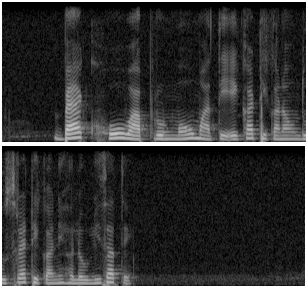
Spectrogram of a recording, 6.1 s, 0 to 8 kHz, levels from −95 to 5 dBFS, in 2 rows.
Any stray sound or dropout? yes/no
no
